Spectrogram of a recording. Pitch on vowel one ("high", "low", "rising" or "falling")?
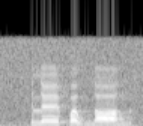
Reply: low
